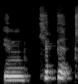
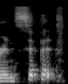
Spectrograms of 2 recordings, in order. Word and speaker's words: Incipit: So, this is the one that has it's in Icelandic and yet the title is it says Incipit or Incipit by medieval Latin pronunciation.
